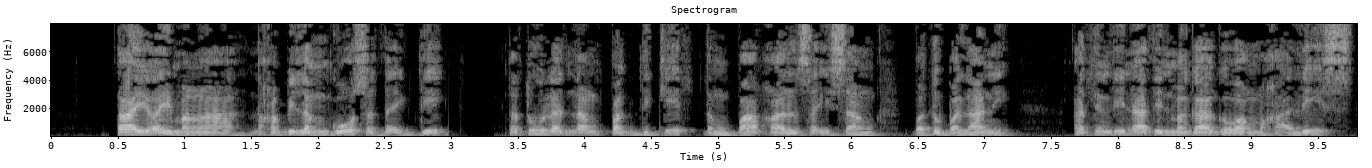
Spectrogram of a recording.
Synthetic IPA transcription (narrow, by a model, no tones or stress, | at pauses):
t̪aːjo̞ʔɐjmɐŋanɐkɐbɪlɐŋɡo̞sɐd̪ɐʔɪɡ̚d̪iɡ̚ | nɐt̪uːlɐd̪̚nɐŋpɐɡ̚d̪ɪkɪt̪̚nɐŋbaːkɐlsɐʔɪsaŋ | bɐt̪obɐlaːni | ʔɐt̪̚hɪnd̪iːnaːt̪ɪnmɐɡaːɡɐwaŋmɐkɐʔɐlis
